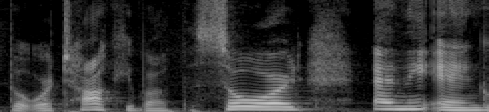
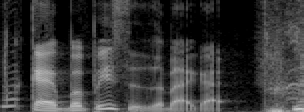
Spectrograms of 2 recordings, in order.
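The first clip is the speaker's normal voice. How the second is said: usual speaking voice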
